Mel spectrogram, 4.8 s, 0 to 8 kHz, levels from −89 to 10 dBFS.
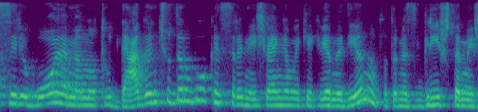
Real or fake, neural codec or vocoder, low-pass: real; none; 7.2 kHz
